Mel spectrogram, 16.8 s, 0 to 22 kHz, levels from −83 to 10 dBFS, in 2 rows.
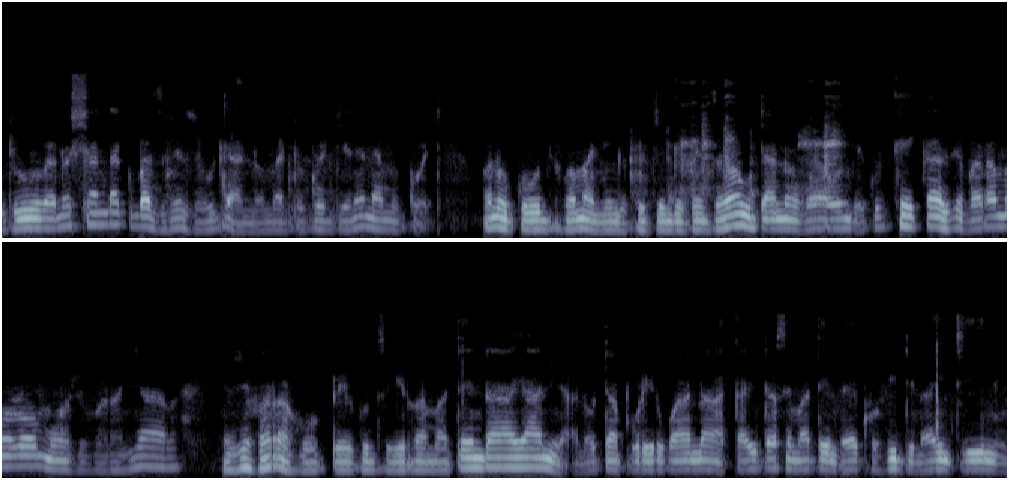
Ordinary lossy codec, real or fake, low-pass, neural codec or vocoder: MP3, 48 kbps; fake; 7.2 kHz; codec, 16 kHz, 16 kbps, FreqCodec, smaller model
